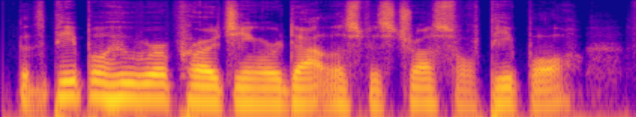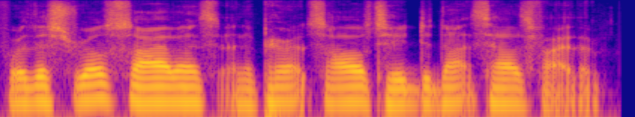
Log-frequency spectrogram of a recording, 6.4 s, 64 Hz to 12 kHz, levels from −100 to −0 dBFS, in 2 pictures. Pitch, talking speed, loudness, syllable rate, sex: 120 Hz, 200 wpm, -18 LUFS, 6.7 syllables/s, male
